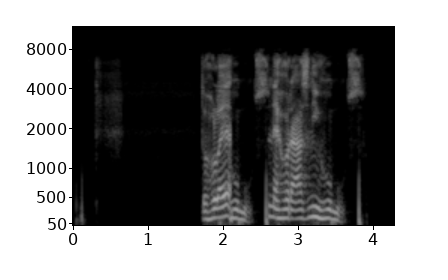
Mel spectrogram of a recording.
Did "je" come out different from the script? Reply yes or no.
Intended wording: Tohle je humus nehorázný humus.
no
